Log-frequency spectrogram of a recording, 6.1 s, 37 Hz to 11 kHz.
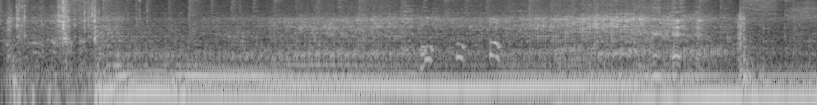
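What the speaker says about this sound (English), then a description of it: "Go out for a rip in the M2 because Alex hasn't driven it in quite some" A BMW M2 engine fires up and revs, then holds a loud, steady drone with rising harmonics as the car accelerates close by.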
